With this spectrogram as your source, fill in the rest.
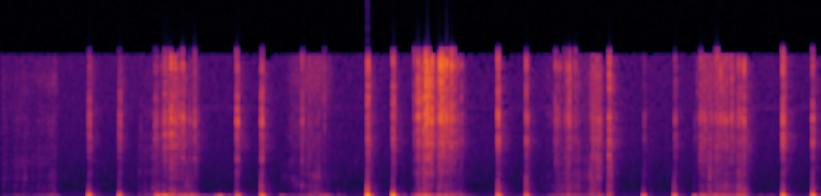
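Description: A small blue metal penlight, held by a hand with long dark nails, taps and scratches its tip on a flat, solid cork board or cork mat. Short, dull, low knocks with almost no ring alternate with soft, rough scraping bursts across the cork surface.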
